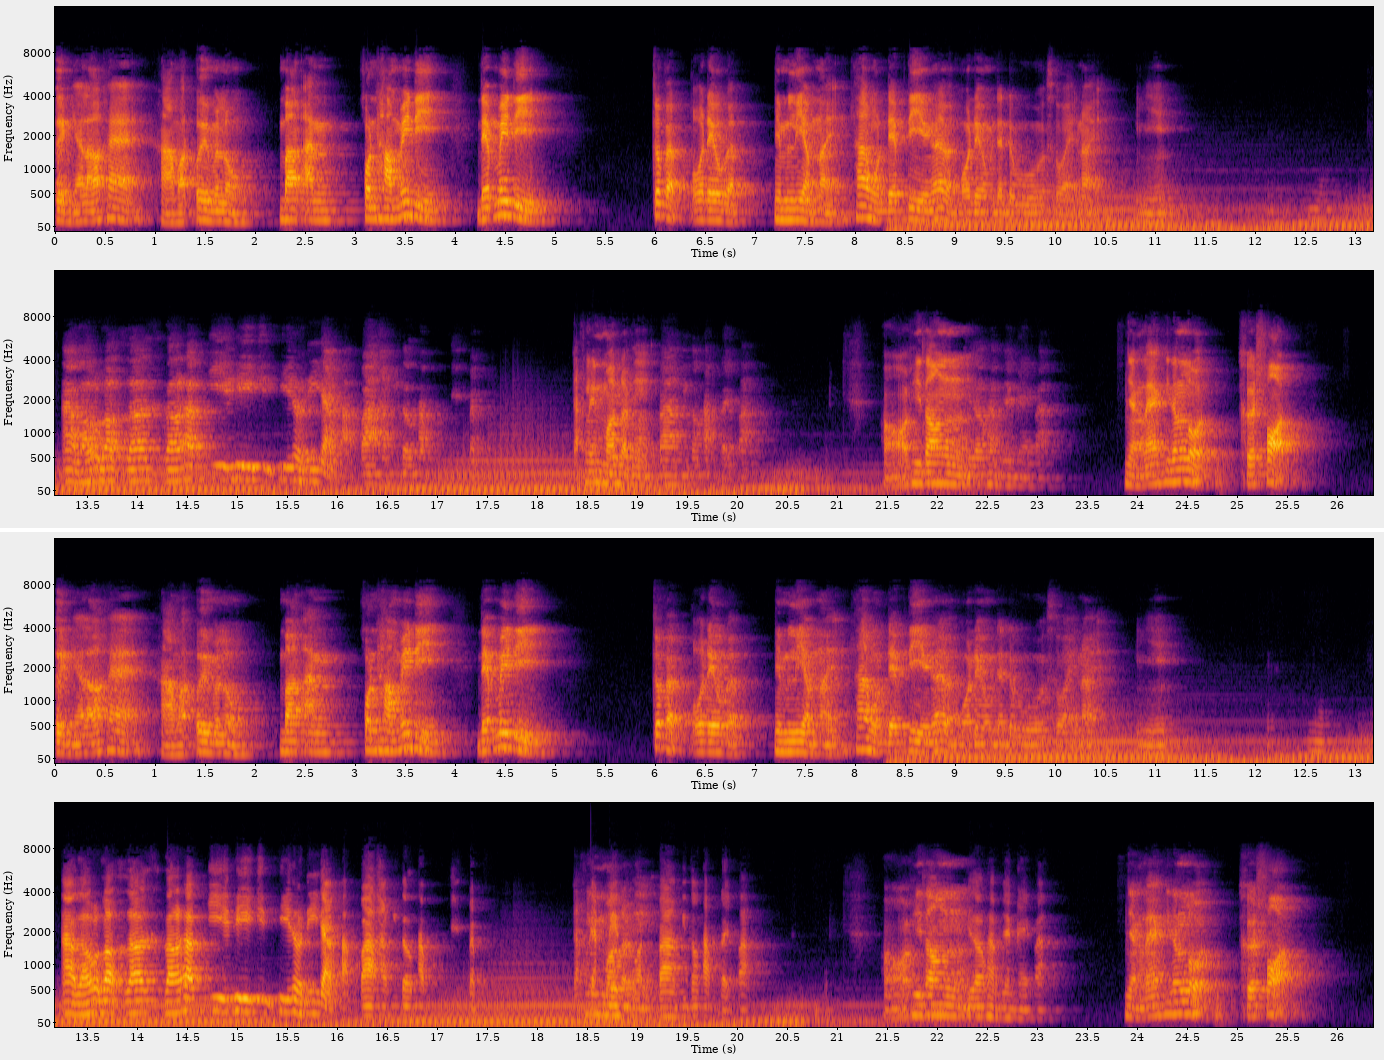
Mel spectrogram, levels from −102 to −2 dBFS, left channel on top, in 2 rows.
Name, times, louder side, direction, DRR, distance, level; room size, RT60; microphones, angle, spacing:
voice 1, 0.0-1.9 2.2-2.8 3.1-3.8 4.2-4.8 6.0-6.8 7.2-10.5 10.8-11.1 18.4-19.1 21.5-22.4 23.9-24.7 25.0-25.5, left 2 dB, 20° left, 5 dB, 0.3 m, -24 dB
sound 1, 8.3-22.5, equal, 55° left, 0.7 m, -36 dB
voice 2, 13.2-16.8 18.7-20.1 22.3-23.1, right 5 dB, 70° right, 7 dB, 0.4 m, -25 dB
4.2 x 2.3 x 2.5 m, 0.70 s
head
